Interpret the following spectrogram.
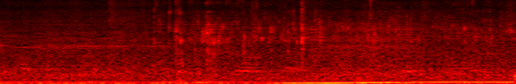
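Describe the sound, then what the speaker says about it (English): Gold solution is poured into a filter funnel, liquid trickling and splashing softly up close, growing slightly louder partway through as the stream fills the filter. "So I'll get a funnel ready and a filter. Alright, so I've got a filter ready here. I'm going to pour this in."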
